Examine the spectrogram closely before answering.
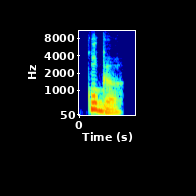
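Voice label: "cougar", Indian English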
